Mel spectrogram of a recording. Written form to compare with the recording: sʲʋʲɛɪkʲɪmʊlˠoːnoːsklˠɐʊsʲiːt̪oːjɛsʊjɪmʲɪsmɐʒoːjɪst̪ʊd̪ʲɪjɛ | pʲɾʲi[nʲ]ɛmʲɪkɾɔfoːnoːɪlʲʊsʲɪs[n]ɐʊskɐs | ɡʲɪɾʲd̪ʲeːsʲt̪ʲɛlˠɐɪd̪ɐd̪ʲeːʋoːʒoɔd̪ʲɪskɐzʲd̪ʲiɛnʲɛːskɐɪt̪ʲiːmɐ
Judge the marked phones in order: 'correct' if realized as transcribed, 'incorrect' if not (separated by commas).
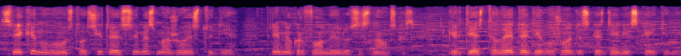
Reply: incorrect, correct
